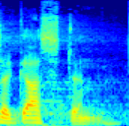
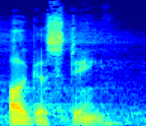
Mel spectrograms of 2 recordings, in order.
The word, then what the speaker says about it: Augustine: His name was Augustine, sometimes pronounced Augustine.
